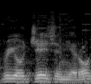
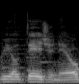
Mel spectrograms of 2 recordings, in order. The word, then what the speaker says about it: Rio de Janeiro: that's right it's pronounced Rio de Janeiro not Rio de Janeiro get it right we're not in Mexico this is Portuguese not Spanish this was done in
